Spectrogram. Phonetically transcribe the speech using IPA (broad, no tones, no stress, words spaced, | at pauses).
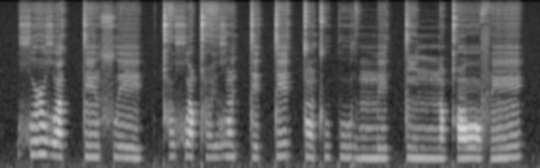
χʷə˞ʁʷa tːẽsʷeː | qʰə̤χʷe qʰe̤ ʁʷĩtːetːetːɔ̃ tʰukuɾə̤ mːetːĩnːə̃ qʰɔː fẽː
